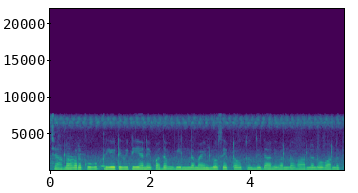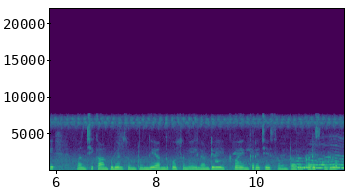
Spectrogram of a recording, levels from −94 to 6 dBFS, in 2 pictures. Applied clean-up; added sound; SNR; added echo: none; none; none; none.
